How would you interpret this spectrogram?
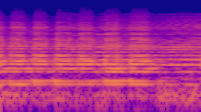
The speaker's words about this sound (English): In convoys honking as they drive past the Kamloops School.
